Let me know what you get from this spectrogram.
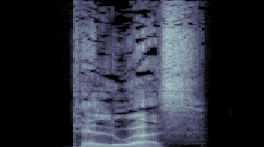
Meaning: genitive singular of Tellur
- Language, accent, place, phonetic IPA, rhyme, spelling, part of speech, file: German, Germany, Berlin, [tɛˈluːɐ̯s], -uːɐ̯s, Tellurs, noun, De-Tellurs.ogg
